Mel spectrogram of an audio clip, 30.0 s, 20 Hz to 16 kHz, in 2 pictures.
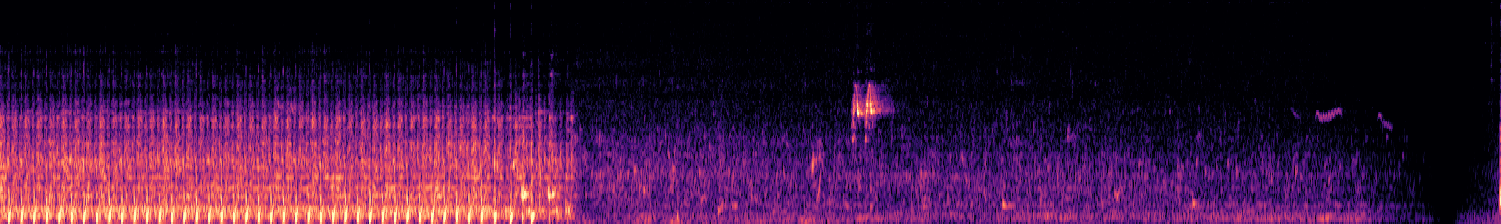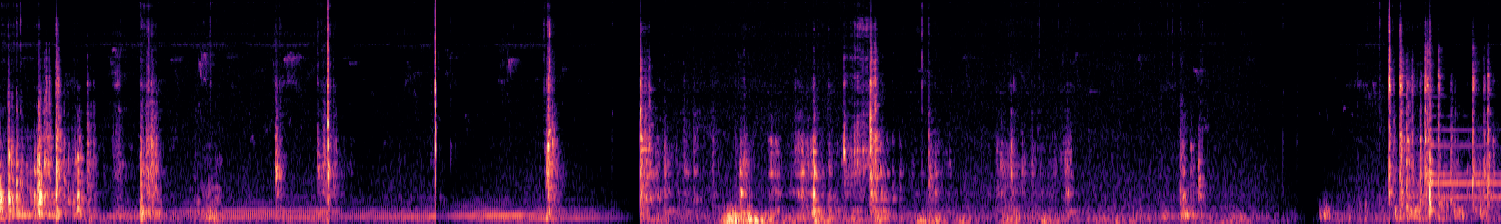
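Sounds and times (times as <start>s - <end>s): firewood knocking and scraping: 14.9s - 16.8s, 21.4s - 25.9s.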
